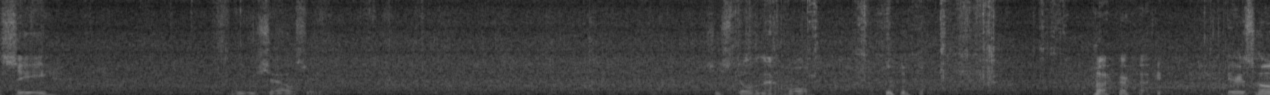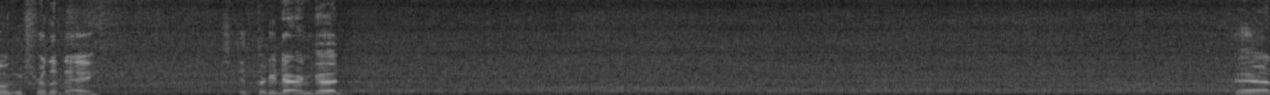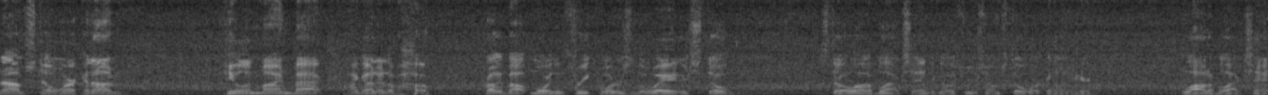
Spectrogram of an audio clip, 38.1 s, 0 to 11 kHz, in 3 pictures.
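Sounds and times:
river water rushing: 0.0 - 38.0.

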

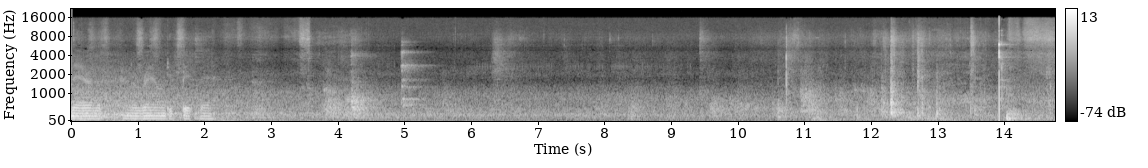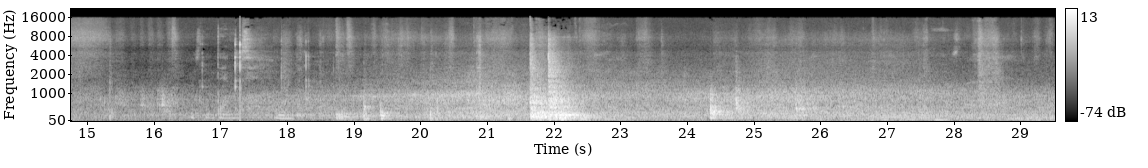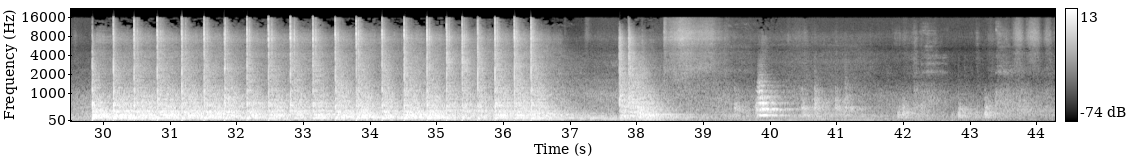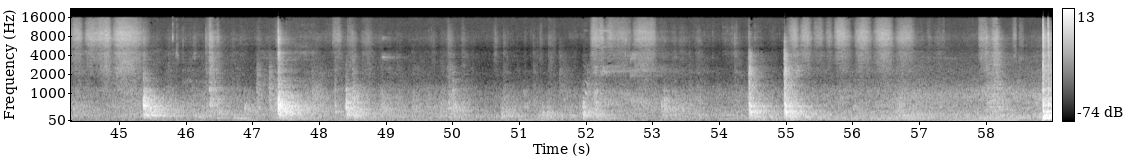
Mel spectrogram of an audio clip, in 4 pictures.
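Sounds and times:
hammer tapping steel panel: 29.8 - 37.0
hand rubbing over metal: 43.6 - 45.4, 55.0 - 58.7.

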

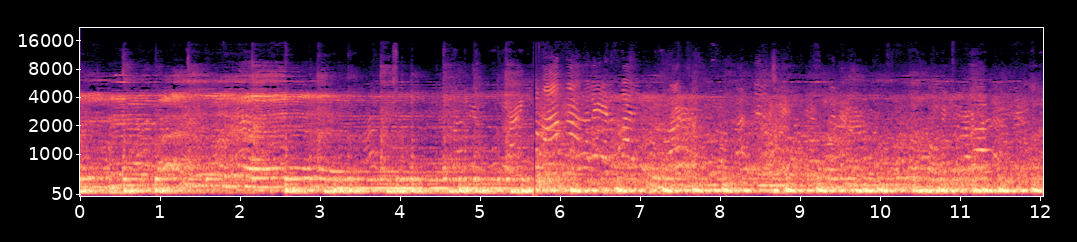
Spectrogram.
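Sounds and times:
crowd chatter: 0.0 - 12.0
child's high voice: 5.3 - 8.8.

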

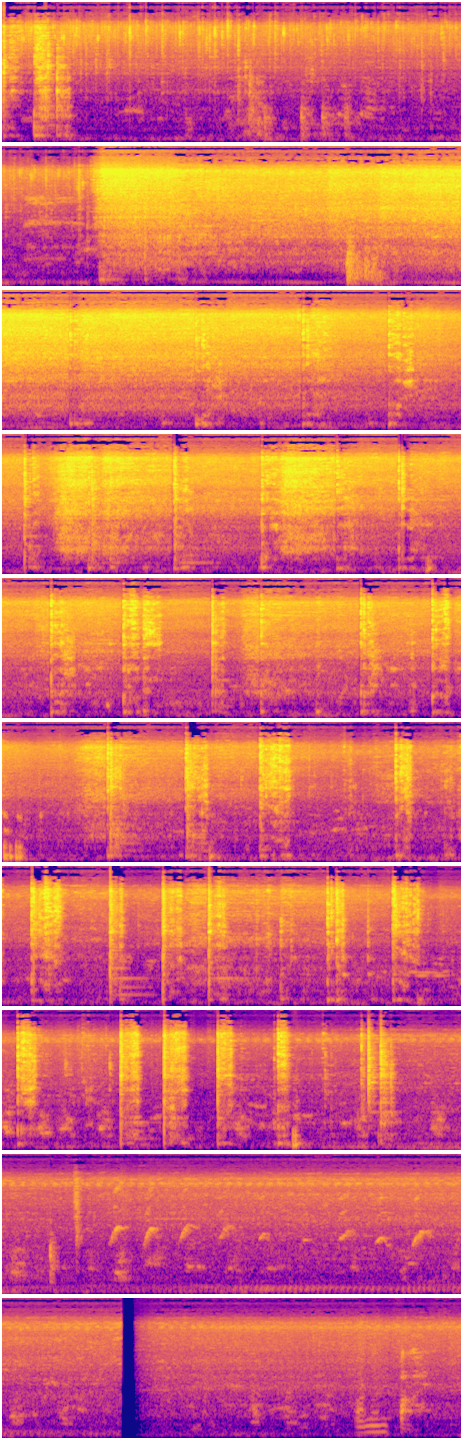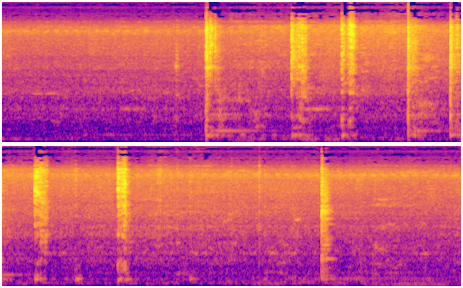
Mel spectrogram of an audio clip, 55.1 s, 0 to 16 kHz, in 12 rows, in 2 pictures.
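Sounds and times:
spatula scraping and tapping wok: 0.0 - 1.0, 7.8 - 38.0, 47.6 - 54.3
vegetables sizzling in hot oil: 0.0 - 38.5, 39.1 - 55.0.

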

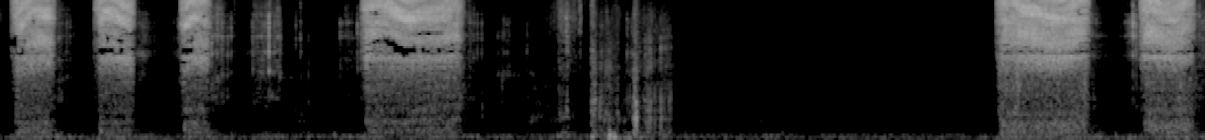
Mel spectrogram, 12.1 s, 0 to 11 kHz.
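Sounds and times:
aerosol spray can hissing: 0.0 - 2.1, 10.0 - 12.0.

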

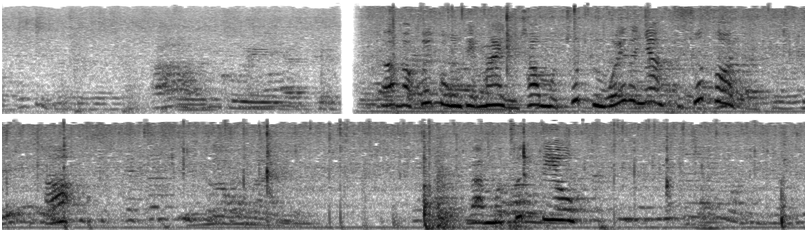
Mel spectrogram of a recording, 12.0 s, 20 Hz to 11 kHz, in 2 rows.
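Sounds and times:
scallops sizzling in a frying pan: 0.0 - 12.0.

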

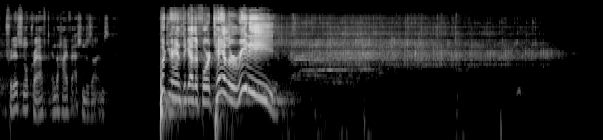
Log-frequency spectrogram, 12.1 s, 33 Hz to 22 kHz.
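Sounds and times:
person speaking: 3.2 - 5.8
audience applause: 5.8 - 11.3.

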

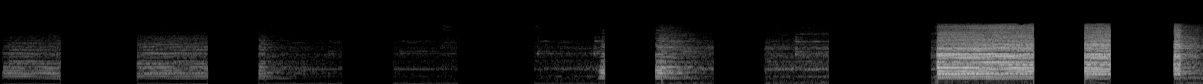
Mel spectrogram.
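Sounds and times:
locomotive air horn blasts: 0.0 - 0.6, 1.4 - 3.0, 6.6 - 7.2, 9.3 - 12.0.

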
